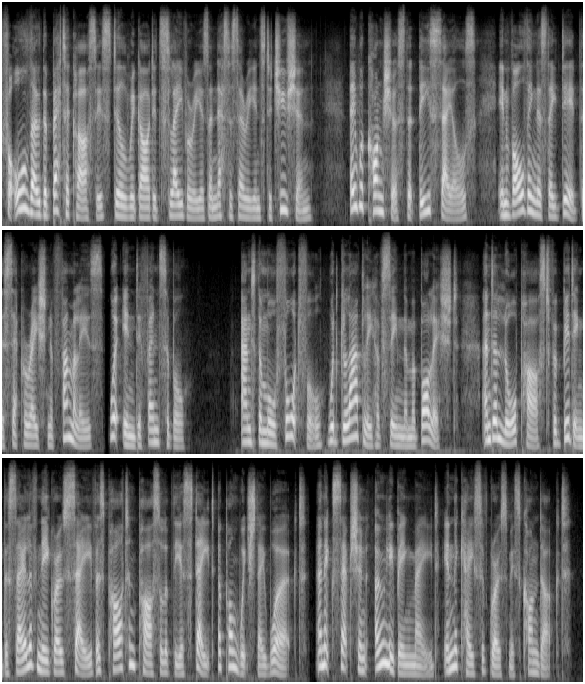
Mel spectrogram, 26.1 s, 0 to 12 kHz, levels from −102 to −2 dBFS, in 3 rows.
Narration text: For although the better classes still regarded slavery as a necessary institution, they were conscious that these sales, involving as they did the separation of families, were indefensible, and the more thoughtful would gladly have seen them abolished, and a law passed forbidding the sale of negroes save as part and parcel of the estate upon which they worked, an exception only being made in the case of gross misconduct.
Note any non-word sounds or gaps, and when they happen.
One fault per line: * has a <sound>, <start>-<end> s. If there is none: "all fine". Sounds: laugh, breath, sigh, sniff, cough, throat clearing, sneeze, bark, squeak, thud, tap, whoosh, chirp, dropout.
all fine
